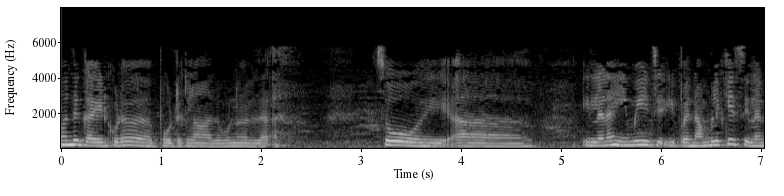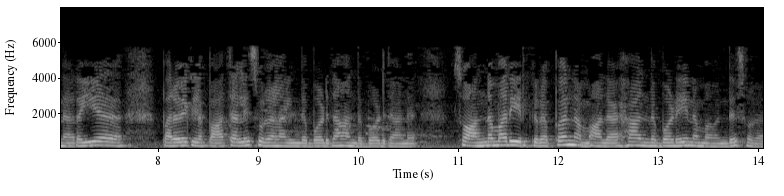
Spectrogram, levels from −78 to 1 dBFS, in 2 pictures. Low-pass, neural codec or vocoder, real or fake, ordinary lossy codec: 7.2 kHz; none; real; MP3, 24 kbps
